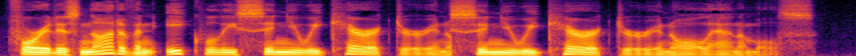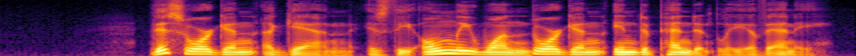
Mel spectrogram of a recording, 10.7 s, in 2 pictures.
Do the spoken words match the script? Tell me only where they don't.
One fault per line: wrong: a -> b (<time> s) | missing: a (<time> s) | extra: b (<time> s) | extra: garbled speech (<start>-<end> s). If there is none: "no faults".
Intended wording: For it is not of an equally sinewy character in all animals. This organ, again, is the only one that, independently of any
extra: sinewy character in (2.8 s)
wrong: that -> organ (8.7 s)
